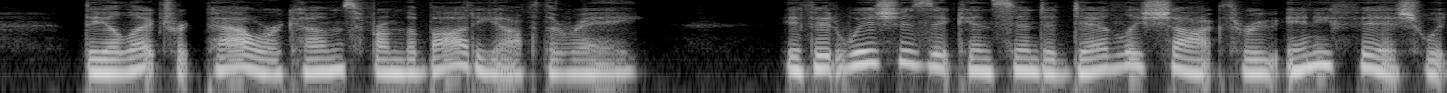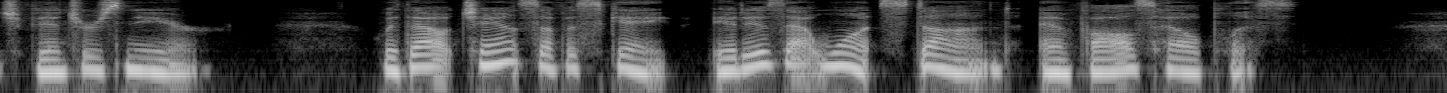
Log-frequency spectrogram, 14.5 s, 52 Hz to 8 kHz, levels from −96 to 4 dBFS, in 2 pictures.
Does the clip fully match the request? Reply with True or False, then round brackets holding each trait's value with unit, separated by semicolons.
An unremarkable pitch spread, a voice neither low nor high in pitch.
True (4.0 semitones; 180 Hz)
